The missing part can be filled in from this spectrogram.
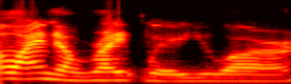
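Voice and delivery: snide, snarly, biting sarcasm. Retelling what a woman in the chat said: imitating a snarly, sarcastic woman. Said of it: "she got kinda snarly and, like, sarcastic".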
